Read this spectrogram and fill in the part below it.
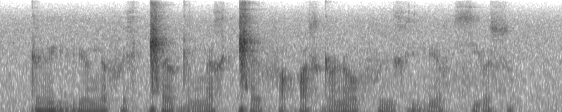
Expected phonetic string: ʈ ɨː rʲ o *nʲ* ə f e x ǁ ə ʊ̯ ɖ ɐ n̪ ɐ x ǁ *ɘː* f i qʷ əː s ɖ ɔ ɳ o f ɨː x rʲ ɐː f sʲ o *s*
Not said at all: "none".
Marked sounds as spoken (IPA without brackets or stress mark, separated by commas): n̪, ɘː, s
